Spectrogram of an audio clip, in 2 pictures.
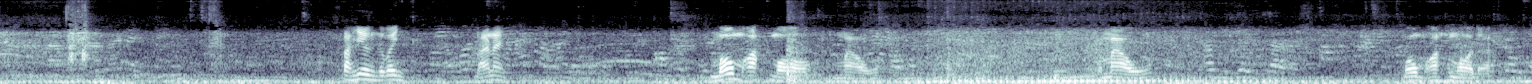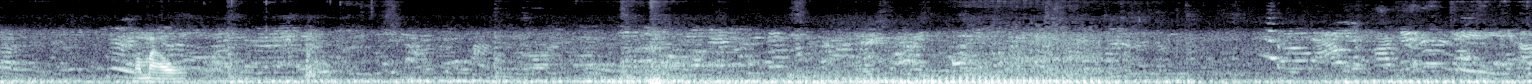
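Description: Motorbike engines rumble nearby.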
